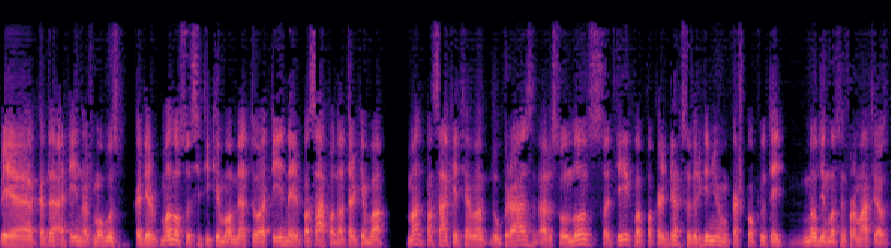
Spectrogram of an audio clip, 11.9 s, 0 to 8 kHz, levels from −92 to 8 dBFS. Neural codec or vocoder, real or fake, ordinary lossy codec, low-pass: codec, 16 kHz, about 1 kbps, DyCAST, with the encoder's durations; fake; MP3, 32 kbps; 7.2 kHz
